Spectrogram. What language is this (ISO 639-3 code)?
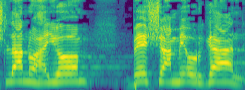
heb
